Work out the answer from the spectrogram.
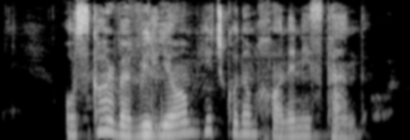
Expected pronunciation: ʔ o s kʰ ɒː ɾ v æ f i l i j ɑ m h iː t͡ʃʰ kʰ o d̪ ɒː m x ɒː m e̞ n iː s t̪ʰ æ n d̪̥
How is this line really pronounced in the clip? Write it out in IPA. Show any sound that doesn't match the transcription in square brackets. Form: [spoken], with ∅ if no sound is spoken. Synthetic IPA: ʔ o s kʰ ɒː ɾ v æ [v] i l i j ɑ m h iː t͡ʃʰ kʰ o d̪ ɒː m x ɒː [n] e̞ n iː s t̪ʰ æ n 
